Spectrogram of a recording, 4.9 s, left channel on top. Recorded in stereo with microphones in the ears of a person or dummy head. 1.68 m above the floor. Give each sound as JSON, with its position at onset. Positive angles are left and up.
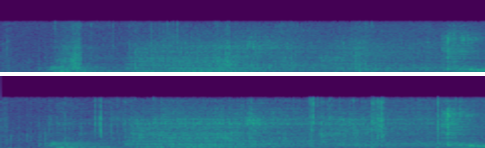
{"t": 0.4, "sound": "a toilet flushing", "side_deg": -25, "distance_m": 9.0}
